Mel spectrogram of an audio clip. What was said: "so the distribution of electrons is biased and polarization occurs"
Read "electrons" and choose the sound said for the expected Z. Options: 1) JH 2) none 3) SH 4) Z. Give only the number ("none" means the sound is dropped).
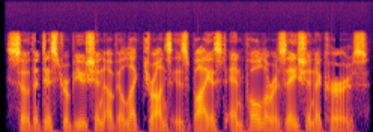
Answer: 4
